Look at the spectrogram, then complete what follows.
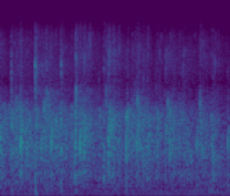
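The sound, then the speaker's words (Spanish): An audience claps steadily for a couple of seconds, a dense crackle of many hands at an even, moderate level, with no voices over it. “Y aplaudimos porque suena religiosamente correcto.”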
